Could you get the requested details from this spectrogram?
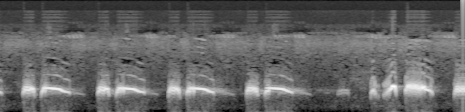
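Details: Low, mellow cooing of a spotted dove, about six phrases in which a brief note is followed by a drawn-out downslurred coo, given roughly once a second in a quiet background.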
